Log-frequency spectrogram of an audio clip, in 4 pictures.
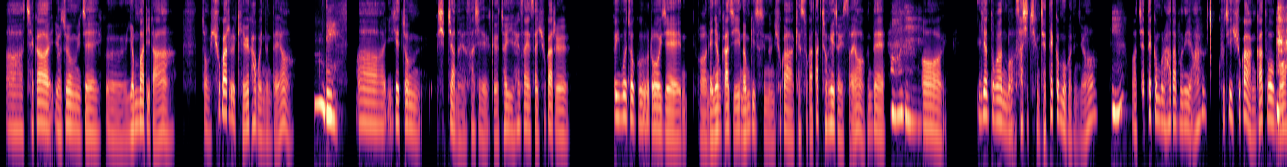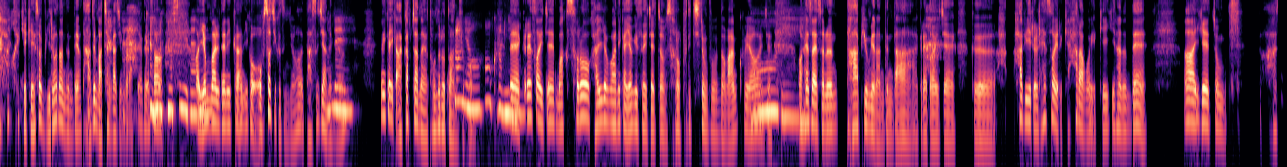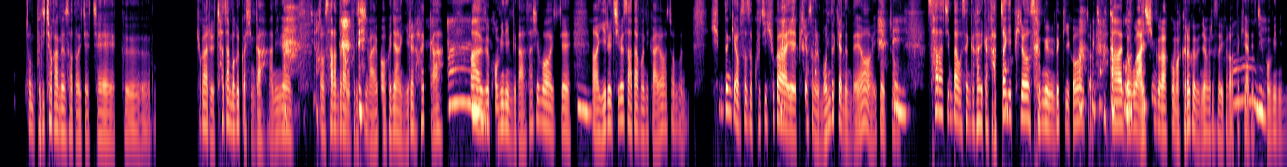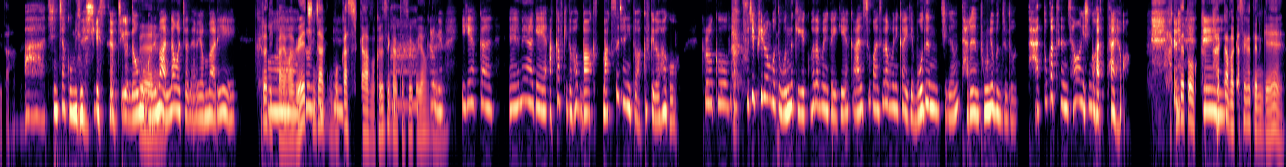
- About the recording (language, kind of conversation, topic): Korean, advice, 이번 휴가 계획과 평소 업무를 어떻게 균형 있게 조율할 수 있을까요?
- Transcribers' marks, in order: tapping; tsk; laugh; sigh; teeth sucking; laughing while speaking: "아 그쵸. 네"; laugh; laughing while speaking: "그쵸"; laughing while speaking: "필요성을"; laughing while speaking: "아깝고"; laugh; laughing while speaking: "고민되시겠어요"; laugh; laughing while speaking: "같아요"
